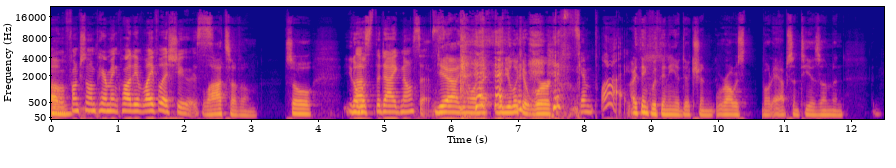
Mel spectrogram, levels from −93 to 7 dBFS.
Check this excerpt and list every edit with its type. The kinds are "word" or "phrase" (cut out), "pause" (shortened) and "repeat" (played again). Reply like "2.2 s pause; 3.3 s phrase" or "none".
1.6 s word; 7.9 s word; 10.0 s word; 10.7 s word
